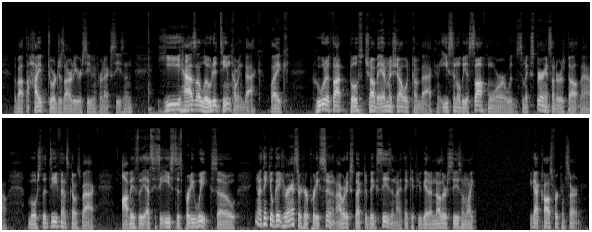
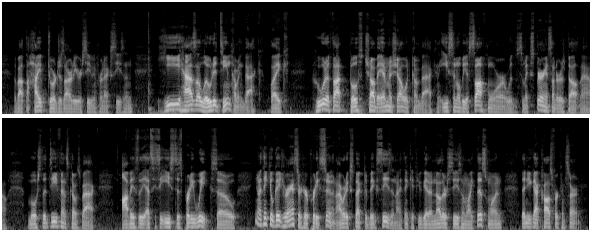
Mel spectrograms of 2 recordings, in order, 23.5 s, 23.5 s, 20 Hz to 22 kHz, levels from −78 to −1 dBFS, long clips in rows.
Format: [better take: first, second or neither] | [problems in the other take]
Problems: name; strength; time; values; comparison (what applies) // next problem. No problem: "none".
second | audio cutting out; at 21 s for 1 s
